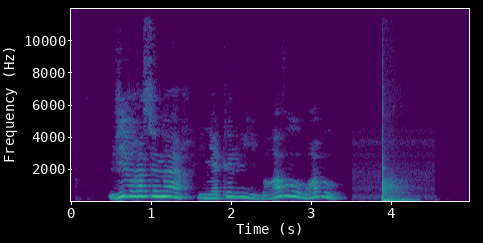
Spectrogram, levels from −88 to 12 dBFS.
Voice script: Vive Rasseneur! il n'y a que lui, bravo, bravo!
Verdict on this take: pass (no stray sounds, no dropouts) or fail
fail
